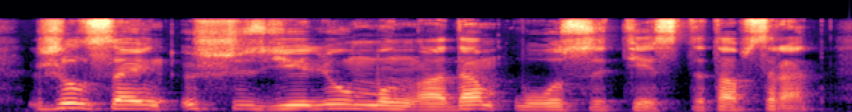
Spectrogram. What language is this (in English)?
Kazakh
